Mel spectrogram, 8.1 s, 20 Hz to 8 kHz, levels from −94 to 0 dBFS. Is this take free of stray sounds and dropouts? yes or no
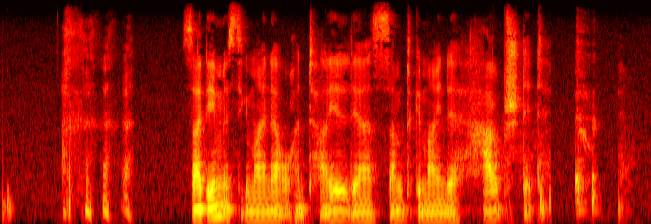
no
